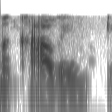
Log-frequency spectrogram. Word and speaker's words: McColley: It's spelled as K-I-R-B-Y. Last name, Macaulay, M-C-C-O-L-L-E-Y.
